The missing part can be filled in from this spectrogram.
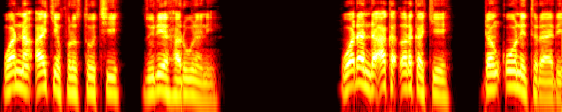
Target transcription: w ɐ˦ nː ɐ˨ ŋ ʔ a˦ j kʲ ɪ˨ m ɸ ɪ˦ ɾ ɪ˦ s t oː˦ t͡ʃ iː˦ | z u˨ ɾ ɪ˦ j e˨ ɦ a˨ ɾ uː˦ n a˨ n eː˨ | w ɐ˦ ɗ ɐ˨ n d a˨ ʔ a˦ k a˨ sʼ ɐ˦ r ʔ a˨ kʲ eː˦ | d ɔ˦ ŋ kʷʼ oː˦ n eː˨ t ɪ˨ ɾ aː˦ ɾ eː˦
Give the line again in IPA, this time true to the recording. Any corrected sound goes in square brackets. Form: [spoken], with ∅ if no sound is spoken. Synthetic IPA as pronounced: w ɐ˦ nː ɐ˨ ŋ ʔ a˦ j kʲ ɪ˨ m ɸ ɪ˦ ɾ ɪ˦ s t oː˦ t͡ʃ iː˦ | z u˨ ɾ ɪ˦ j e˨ ɦ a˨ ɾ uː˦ n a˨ n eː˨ | w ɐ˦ ɗ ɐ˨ n d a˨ ʔ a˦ k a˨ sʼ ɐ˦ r [k] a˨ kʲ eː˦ | d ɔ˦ ŋ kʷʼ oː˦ n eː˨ t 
